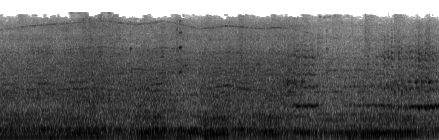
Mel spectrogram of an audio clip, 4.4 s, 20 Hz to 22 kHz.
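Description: Toyota 4Runner's engine revving up and down under load as the four-wheel drive climbs a rutted dirt hill, its pitch rising and falling with the throttle.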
